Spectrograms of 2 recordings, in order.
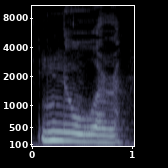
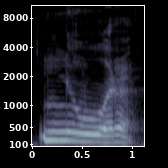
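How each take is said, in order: Both takes have the same delivery.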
